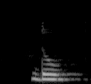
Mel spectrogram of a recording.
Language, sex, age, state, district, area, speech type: Hindi, female, 18-30, Madhya Pradesh, Ujjain, urban, read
